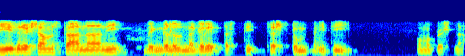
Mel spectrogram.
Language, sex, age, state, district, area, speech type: Sanskrit, male, 45-60, Karnataka, Bangalore Urban, urban, conversation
